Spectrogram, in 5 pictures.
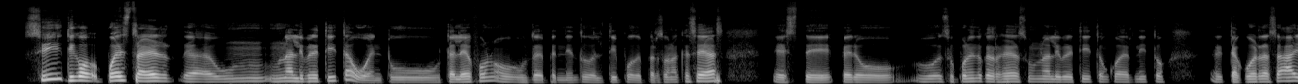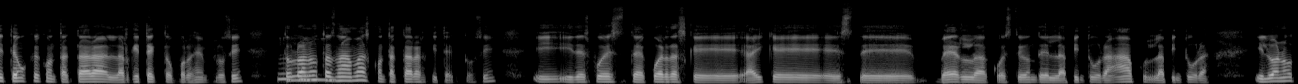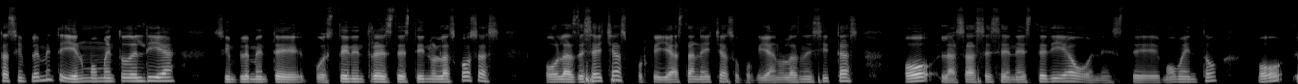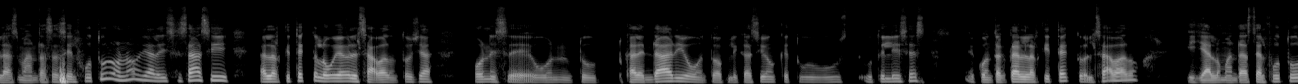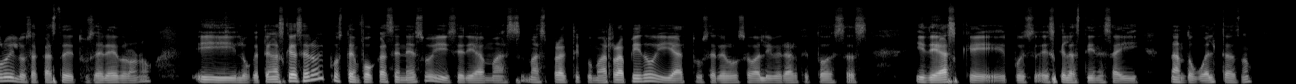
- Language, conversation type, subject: Spanish, advice, ¿Por qué me cuesta relajarme y desconectar?
- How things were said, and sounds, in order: other background noise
